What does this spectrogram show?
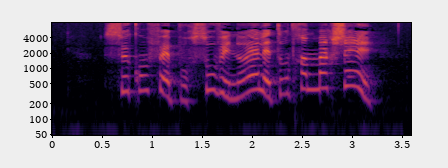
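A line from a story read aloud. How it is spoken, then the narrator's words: Exclaimed. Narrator (French): s'exclame Marius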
